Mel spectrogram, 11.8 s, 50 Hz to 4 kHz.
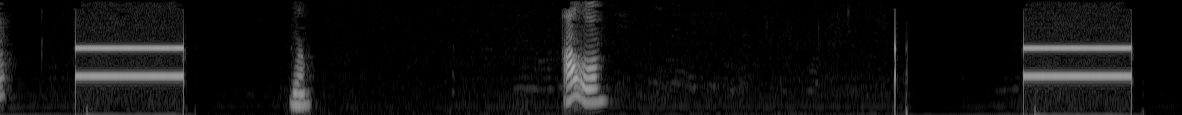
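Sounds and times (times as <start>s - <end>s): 
telephone busy tone beeps: 0.8s - 1.9s, 10.2s - 11.4s
speech: 2.9s - 3.2s, 5.6s - 6.2s.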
